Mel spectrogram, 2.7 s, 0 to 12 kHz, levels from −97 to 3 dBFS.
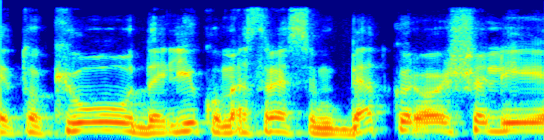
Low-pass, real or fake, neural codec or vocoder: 9.9 kHz; real; none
